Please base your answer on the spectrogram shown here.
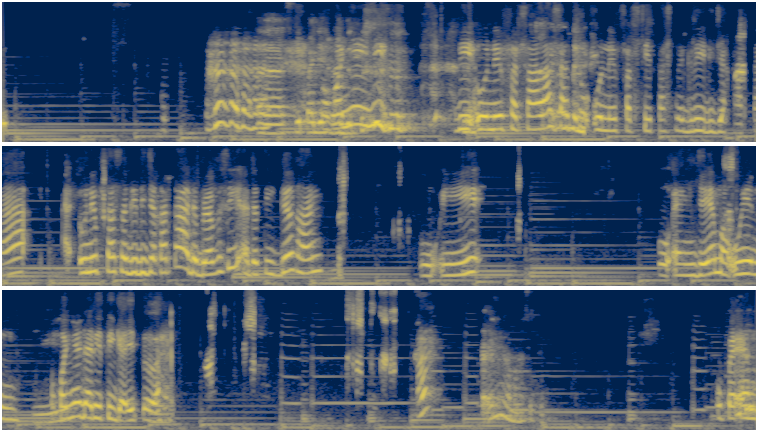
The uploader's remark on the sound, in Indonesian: Sorry, kualitas suara kurang bagus.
